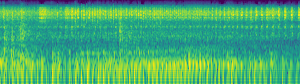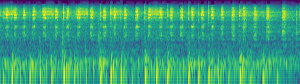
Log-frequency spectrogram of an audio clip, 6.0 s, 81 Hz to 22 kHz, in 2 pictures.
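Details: 1985 Honda ATC110 three-wheeler abandoned in a field, brake fluid sprayed down intake, on choke: cranking turns into ragged, uneven pops and coughs, trying to catch; hard start, owner suspects gummed-up carb.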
